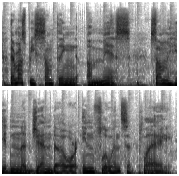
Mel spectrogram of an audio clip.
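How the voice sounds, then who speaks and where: A man's voice: on the low side, expressive, unhurried, soft background music. A man playing a vengeful, disdainful god lord in an audio drama, delivering a formal, pompous and menacing villain monologue. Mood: indignant, scornful. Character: vengeful, disdainful male god lord plotting against humans.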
